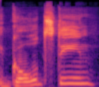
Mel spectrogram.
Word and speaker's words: Goldstein: I would say Goldstein, because, Jewish and all.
